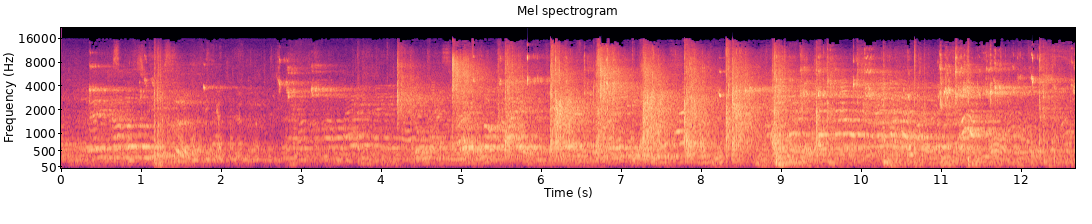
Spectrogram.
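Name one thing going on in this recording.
Spectators nearby murmur and call out.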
